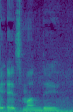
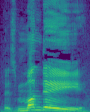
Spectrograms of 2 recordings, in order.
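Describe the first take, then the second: First: It is said in a flat, glum tone. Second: It is said in an enthusiastic, excited tone.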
